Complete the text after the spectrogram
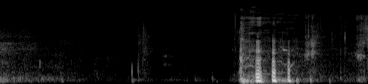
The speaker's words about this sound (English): don't chew on the podcast. You and your pita chips, just take a walk.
